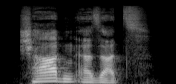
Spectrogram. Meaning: indemnification, restitution of damage
- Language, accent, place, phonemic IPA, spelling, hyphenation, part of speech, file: German, Germany, Berlin, /ˈʃaːdn̩ʔɛɐ̯ˌzat͡s/, Schadenersatz, Scha‧den‧er‧satz, noun, De-Schadenersatz.ogg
